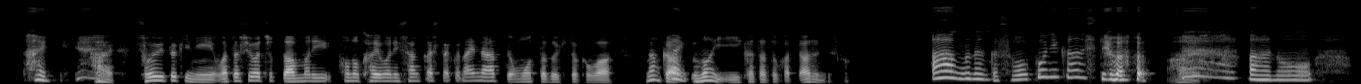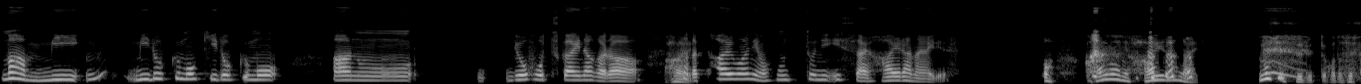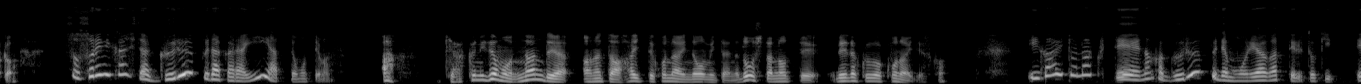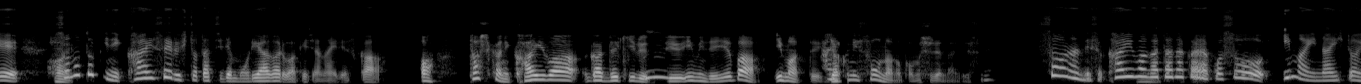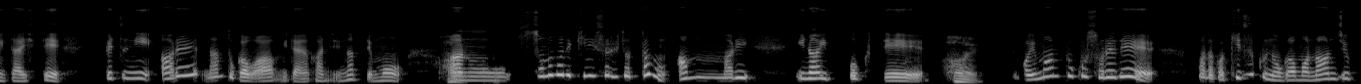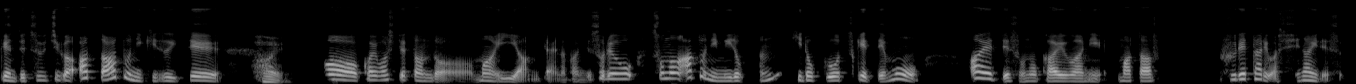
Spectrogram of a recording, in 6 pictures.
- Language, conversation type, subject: Japanese, podcast, デジタル疲れと人間関係の折り合いを、どのようにつければよいですか？
- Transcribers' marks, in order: laughing while speaking: "はい"; laughing while speaking: "関しては"; laugh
